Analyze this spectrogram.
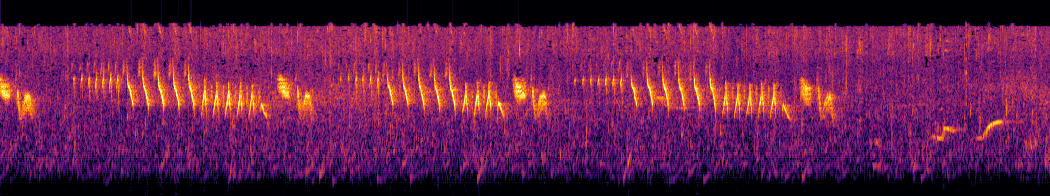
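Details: White-rumped shama song for training captive birds: three loud phrases of rapid, evenly spaced high descending trill notes, each about one and a half seconds long, then a short rising whistle near the end over steady background hiss.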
